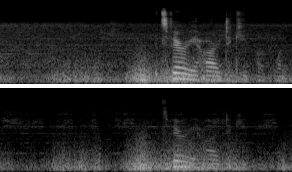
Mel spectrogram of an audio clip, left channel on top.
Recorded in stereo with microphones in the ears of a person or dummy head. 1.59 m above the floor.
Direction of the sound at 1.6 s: 50° left (ahead or behind).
